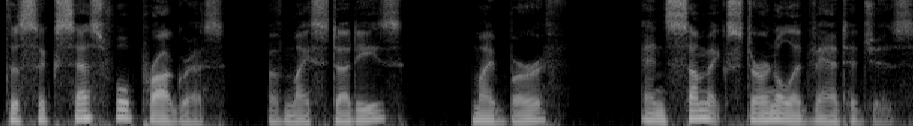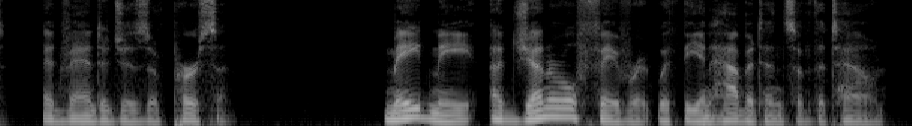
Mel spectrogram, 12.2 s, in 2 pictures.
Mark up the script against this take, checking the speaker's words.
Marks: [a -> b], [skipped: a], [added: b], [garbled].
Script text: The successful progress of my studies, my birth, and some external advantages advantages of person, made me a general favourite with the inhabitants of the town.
The successful progress of my studies, my birth, and some external advantages advantages of person, made me a general favourite with the inhabitants of the town.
